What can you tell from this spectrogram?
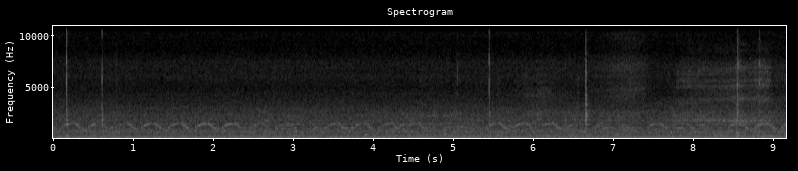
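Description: A few sharp clicks from a pick working a six-pin Corbin dimple lock, over a steady low hum and a faint warbling tone like a distant siren that rises and falls about three times a second.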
